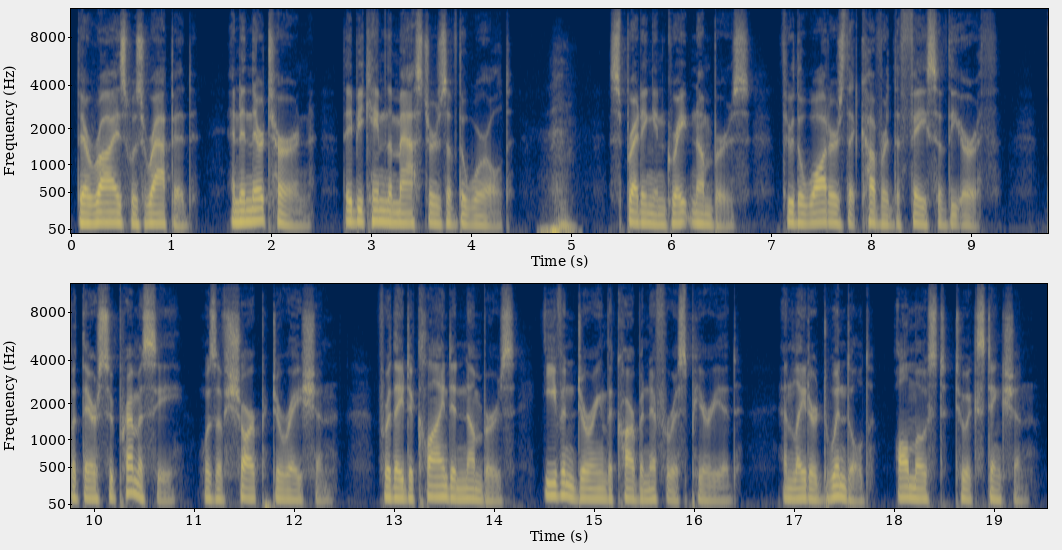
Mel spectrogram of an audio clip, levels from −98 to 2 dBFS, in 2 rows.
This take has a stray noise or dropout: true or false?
true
